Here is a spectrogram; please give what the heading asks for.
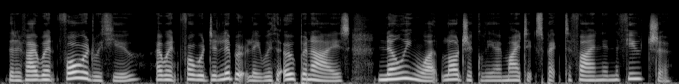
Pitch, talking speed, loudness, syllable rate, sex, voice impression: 205 Hz, 220 wpm, -18 LUFS, 6.5 syllables/s, female, feminine, adult-like, tensed, powerful, clear, fluent, intellectual, elegant, strict, slightly intense, sharp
